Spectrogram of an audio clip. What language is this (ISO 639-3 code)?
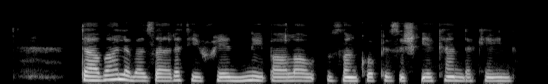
ckb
